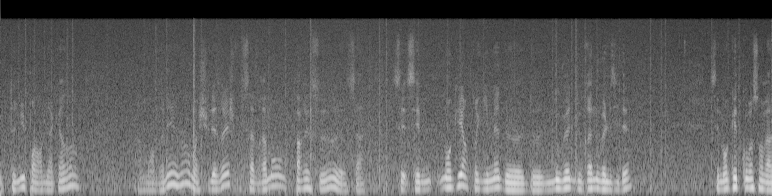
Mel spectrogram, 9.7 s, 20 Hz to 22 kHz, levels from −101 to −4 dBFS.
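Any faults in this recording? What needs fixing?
No faults; nothing needs fixing.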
